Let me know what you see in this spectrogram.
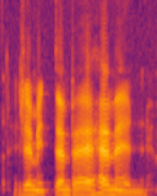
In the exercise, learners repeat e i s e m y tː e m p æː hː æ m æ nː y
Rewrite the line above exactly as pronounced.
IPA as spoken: e i s e m i tː æ m p æː h æ m e nː y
